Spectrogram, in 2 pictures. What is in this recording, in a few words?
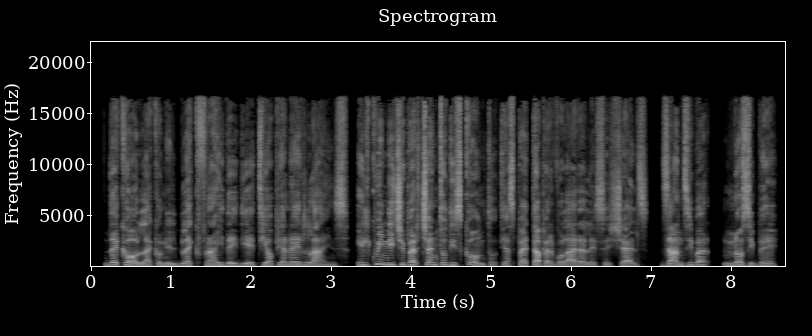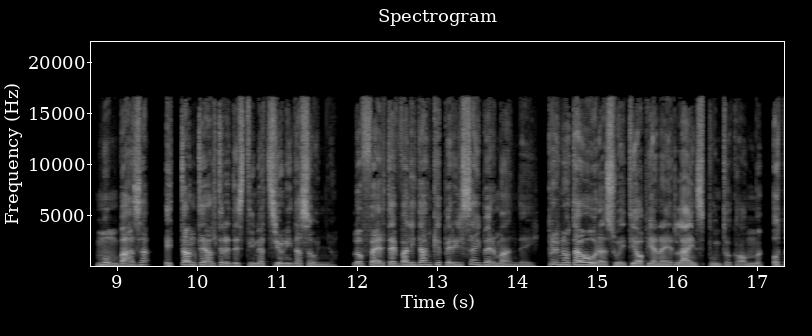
Italian promos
